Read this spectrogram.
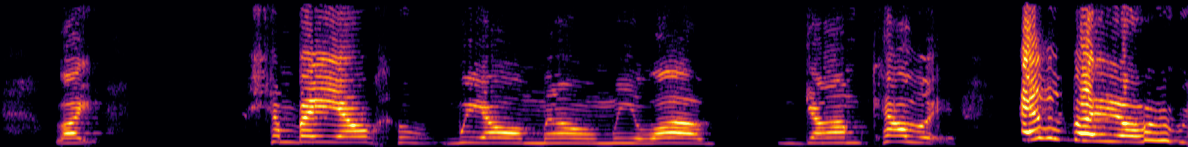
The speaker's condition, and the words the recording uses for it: Cerebral palsy. It's like, the one thing I always say is like queer, brown, disabled women with impaired speech, like we don't get those things, right?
